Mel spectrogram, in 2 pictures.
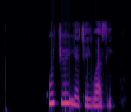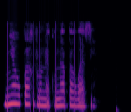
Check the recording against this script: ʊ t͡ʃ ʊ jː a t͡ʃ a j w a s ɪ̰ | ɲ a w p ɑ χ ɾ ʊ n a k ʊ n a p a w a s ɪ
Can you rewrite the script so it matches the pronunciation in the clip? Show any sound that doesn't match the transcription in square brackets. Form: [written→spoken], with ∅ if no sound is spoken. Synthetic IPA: ʊ t͡ʃ ʊ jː a t͡ʃ a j w a s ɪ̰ | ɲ a w p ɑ χ ɾ ʊ n a k ʊ n a p a w a s ɪ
